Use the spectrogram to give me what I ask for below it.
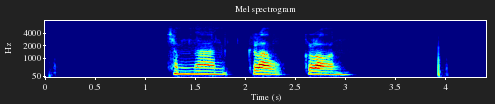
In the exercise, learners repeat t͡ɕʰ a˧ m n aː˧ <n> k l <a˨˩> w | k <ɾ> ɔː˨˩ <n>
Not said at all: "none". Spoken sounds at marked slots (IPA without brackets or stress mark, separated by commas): n, a˨˩, l, n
